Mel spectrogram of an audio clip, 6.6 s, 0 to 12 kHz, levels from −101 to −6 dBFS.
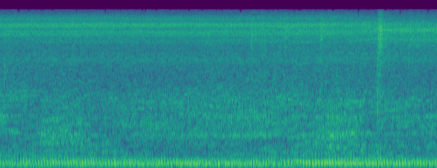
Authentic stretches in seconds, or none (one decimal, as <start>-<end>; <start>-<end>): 0.0-4.3; 4.9-6.6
